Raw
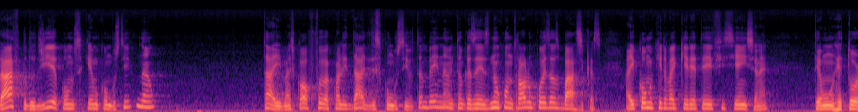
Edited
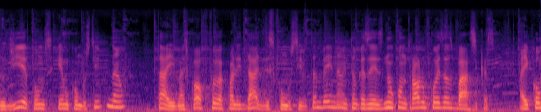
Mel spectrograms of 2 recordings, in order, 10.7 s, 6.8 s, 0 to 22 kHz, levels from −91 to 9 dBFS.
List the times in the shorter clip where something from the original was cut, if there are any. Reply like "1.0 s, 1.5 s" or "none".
1.8 s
